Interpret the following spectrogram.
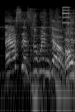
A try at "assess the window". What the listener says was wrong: It's assess the window, not ass is the window. You put the wrong emphasis on the wrong syllable.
